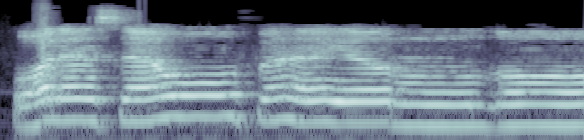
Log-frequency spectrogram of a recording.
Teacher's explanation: ولسوف را کو پر کریں گے، را ساکن سے پہلے فتحہ. ضاد کو موٹا کر کے پڑھنا ہے اور کھینچنا ہے ایک الف کے برابر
